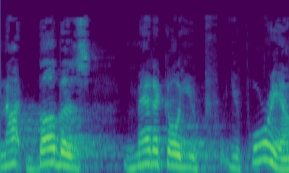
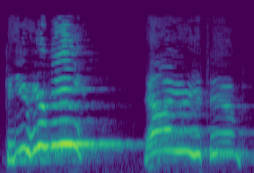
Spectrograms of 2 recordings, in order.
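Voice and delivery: very high, squeaky distant exchange; mock far-off voices; 4 dB louder than usual. Doctor and drifting patient calling to each other, very high mock-distant voices. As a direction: pitch it way up, as if heard through anesthetic. Acts out hearing warped by anaesthesia.

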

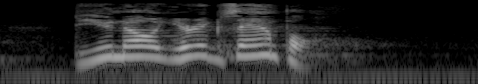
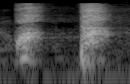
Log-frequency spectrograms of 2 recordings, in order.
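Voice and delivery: punchy imitated martial arts noises; explosive, voiceless mock strike sounds; 6 dB louder than usual.

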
